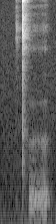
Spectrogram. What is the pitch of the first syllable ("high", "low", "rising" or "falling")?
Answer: rising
